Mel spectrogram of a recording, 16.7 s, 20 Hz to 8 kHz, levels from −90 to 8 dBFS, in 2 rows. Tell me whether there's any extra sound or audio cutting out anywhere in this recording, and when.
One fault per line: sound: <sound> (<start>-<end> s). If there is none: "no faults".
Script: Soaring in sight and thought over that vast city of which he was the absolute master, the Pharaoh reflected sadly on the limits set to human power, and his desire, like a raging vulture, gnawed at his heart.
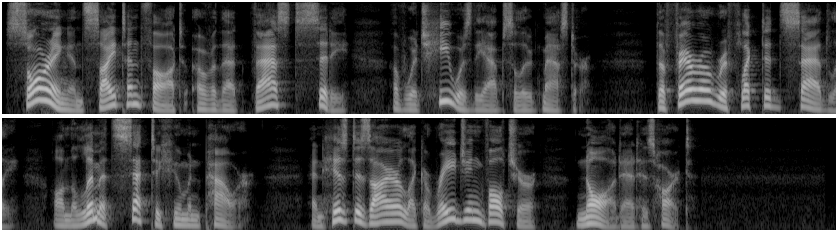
no faults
